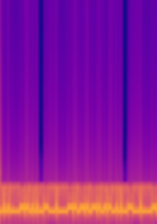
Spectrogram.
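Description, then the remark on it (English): Ham radio interference tones from a ham radio operator chiming in on the call: a rapid, uneven stream of electronic beeps hopping between two close mid-high pitches, thin and band-limited like a phone line, with no voices. “I think it's a ham radio operator who's trying to get in.”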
